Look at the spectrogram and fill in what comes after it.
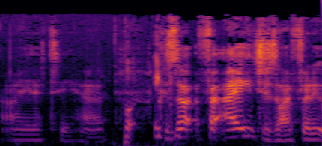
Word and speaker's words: Etihad: The Etihad. – How do you say that? How do you spell it? – I don't know how you spell it. It's pronounced the Etihad.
